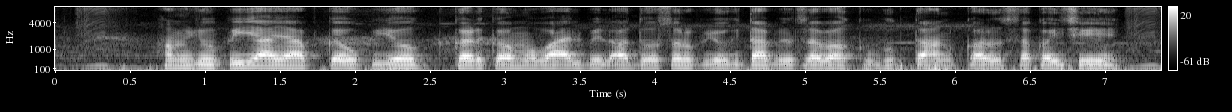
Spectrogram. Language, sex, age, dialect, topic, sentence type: Maithili, male, 18-24, Southern/Standard, banking, statement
